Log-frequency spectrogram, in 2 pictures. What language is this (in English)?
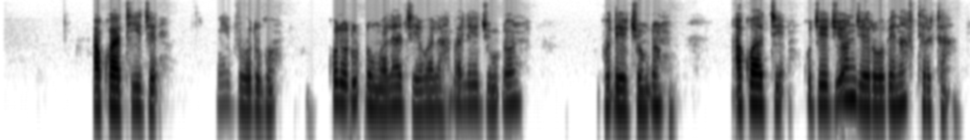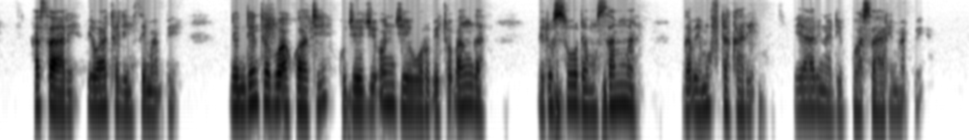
Fula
